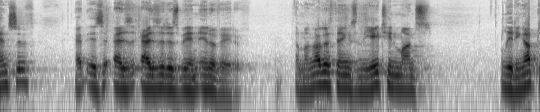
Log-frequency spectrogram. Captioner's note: stutters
